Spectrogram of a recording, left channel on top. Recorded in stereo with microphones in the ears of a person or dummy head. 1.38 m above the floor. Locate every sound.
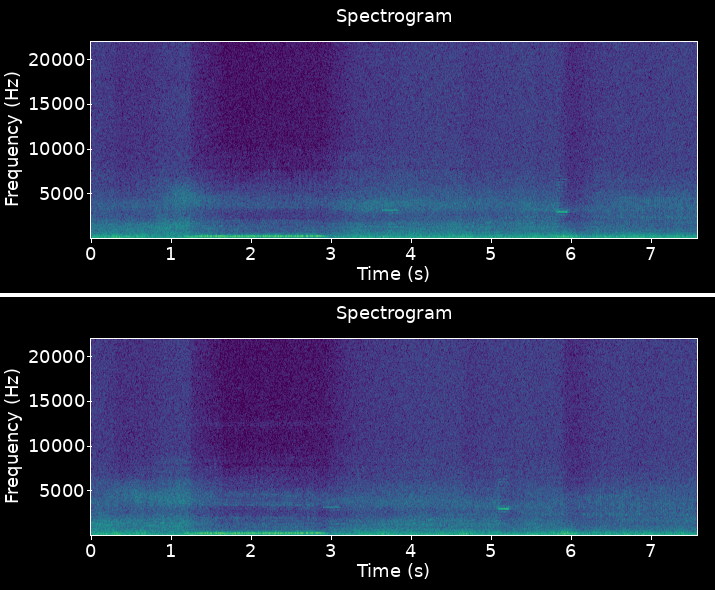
1.2 s snoring: 20° right (ahead or behind)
